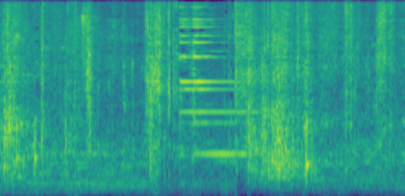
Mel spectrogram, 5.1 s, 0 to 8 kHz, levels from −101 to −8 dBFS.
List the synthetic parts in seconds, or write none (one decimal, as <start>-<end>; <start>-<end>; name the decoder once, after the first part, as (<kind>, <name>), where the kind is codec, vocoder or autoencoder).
0.0-0.4 (vocoder, WaveNeXt); 1.3-2.0; 3.4-5.1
